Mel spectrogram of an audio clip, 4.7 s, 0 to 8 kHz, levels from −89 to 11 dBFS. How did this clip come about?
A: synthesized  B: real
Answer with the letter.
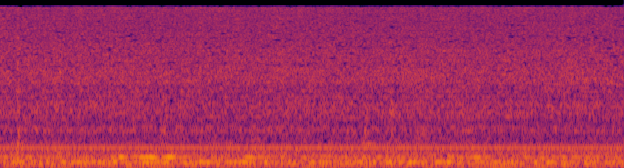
B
